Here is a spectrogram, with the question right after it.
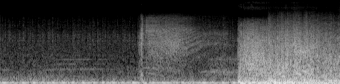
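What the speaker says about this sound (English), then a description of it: "Now launch your rocket at the tank." A rocket fired at a tank in the game Conflict: Desert Storm 2, with a sharp launch crack and then a loud, rumbling explosion that rolls on as heavy noise.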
